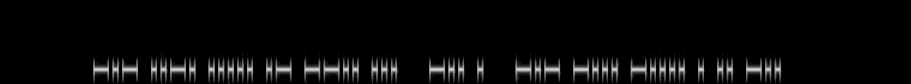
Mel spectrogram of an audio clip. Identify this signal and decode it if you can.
Morse code, heard as a keyed tone, about 25 wpm, 700 Hz. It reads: KF5AZS DE KB6EID
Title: USA Callsign DE Callsign - 6 Characters - 25wpm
